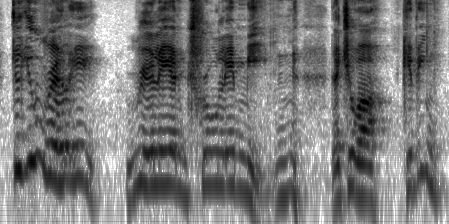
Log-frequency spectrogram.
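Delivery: high, loud pleading grandpa; stammering Grandpa Joe. Acted. Grandpa Joe pleading with Wonka, high and stammering. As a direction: plead in disbelief, stumbling.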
